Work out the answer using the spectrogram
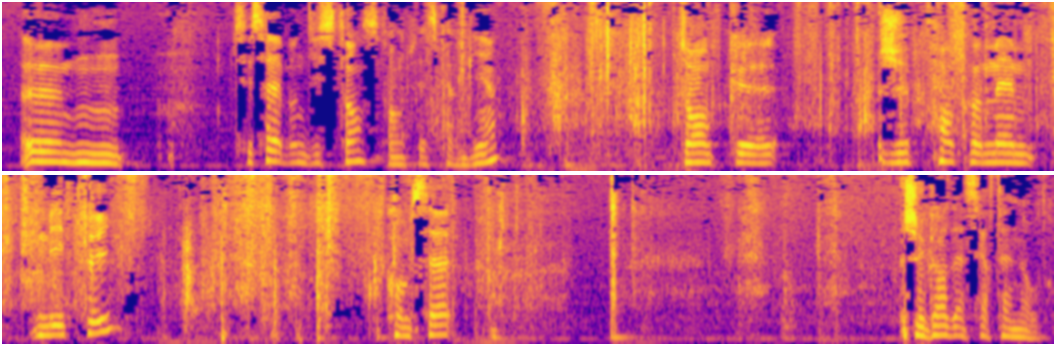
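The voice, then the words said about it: Luxembourgish-accented French. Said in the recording (French): “J'ai un accent luxembourgeois”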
